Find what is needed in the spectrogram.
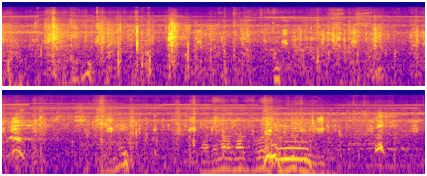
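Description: Goats grazing close by, with sharp clicks and snaps of hooves and torn plants in the first couple of seconds. A short call about halfway through is followed by a drawn-out, wavering goat bleat near the end.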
